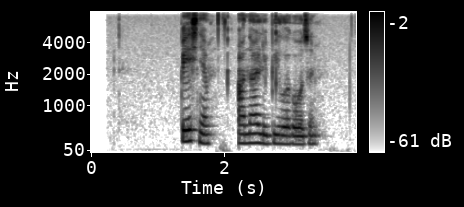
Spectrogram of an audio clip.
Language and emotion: Russian, neutral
